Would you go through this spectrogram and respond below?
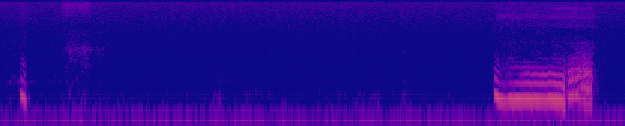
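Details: Nova the cat, sleeping, with a brief faint breath sound at the start, a few soft clicks, then one longer snore of about a second and a half that turns rougher and rattly at its end.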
